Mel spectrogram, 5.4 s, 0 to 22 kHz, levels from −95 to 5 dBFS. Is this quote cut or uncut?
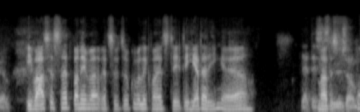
uncut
